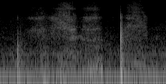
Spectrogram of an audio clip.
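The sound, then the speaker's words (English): Faint scratching of a pen on a writing surface while a linked list diagram is drawn: soft, continuous strokes broken by two sharper taps. “I'll draw one more for the sake of completeness.”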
